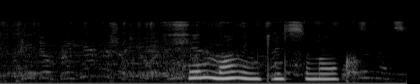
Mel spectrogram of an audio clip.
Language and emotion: Russian, sad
